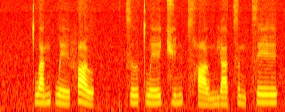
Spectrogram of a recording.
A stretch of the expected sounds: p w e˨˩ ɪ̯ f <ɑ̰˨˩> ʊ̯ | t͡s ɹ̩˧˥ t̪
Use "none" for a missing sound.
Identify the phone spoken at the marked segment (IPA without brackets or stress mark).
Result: ɑ˥˩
